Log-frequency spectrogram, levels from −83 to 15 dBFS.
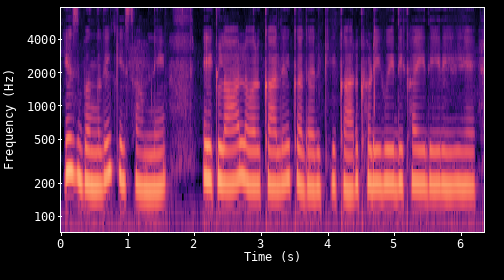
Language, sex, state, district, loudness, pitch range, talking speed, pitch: Hindi, female, Gujarat, Valsad, -15 LUFS, 190-210 Hz, 160 wpm, 200 Hz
